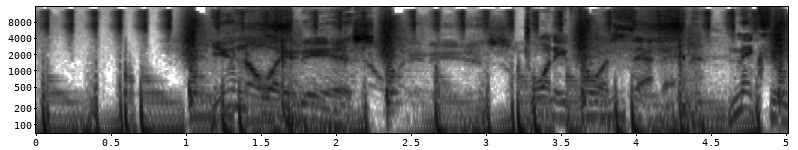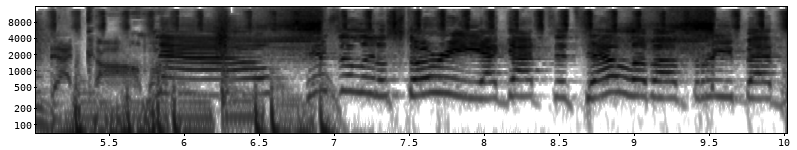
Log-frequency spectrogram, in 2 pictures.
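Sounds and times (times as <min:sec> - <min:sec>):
rapping over a heavy beat: 0:00.8 - 0:10.0.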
